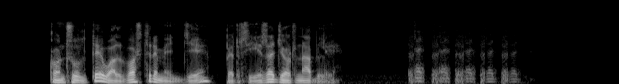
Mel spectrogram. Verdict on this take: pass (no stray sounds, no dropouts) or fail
fail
